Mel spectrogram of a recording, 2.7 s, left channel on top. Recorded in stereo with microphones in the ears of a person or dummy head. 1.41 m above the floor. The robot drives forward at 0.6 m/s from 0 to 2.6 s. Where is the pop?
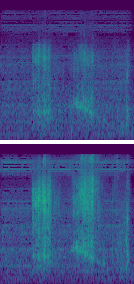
No pop in this recording.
